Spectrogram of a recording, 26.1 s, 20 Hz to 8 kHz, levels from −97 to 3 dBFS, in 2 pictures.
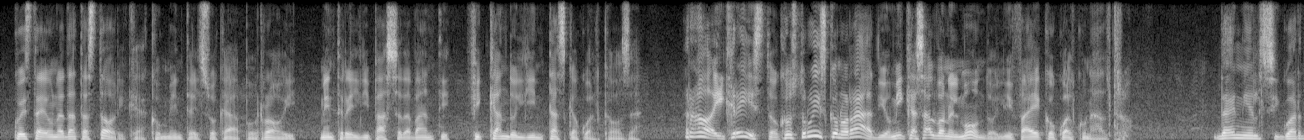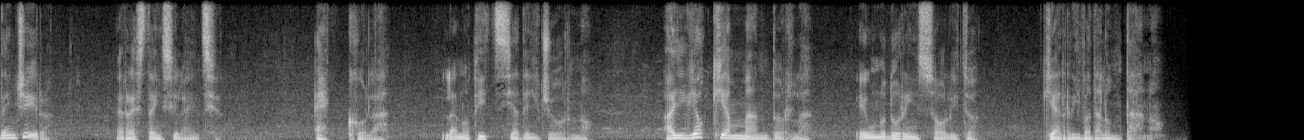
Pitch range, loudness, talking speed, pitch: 80-120 Hz, -16 LUFS, 135 wpm, 95 Hz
